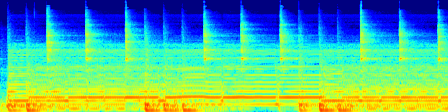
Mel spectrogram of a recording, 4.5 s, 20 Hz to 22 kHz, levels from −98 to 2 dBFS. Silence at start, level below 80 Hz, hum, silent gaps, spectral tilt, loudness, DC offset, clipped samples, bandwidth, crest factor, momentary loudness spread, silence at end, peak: 0 s; -30 dBFS; none; none; -5 dB/octave; -22 LUFS; under 0.1%; under 0.1%; 16.5 kHz; 16 dB; 2 LU; 0 s; -6 dBFS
